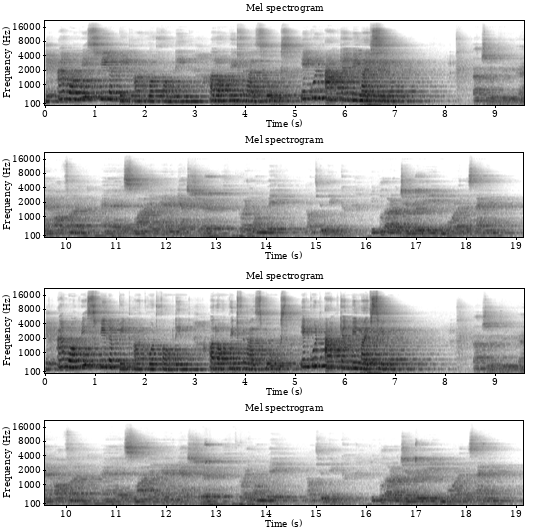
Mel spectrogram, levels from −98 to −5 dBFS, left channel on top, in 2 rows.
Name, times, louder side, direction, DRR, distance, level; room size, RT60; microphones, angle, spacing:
voice 1, 0.0-4.8 5.1-7.1, right 1 dB, 80° right, -1 dB, 1.3 m, -19 dB
voice 2, 3.3-4.1 6.4-6.8 8.2-14.3 14.7-18.6, equal, 70° left, -6 dB, 2.3 m, -31 dB
10.5 x 5.4 x 4.7 m, 2.2 s
head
